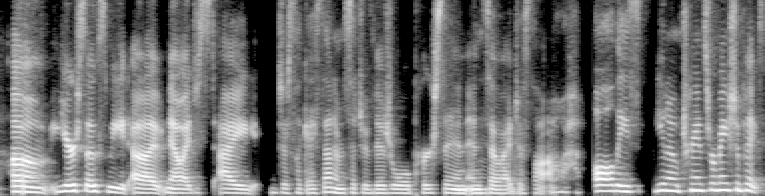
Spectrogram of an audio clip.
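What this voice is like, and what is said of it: Noticeably strong accent. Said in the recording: “why is my accent? ... The accent come out so much more whenever I get all the warm and fuzzies.”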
